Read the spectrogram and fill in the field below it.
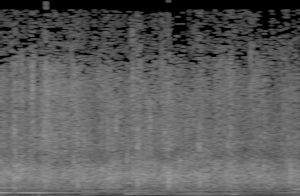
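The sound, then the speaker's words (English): An audience applauding the ministry together, a dense, steady wash of many hands clapping at even loudness for the whole stretch, with a faint sustained tone humming underneath and no talking. “Yeah, give the ministry a hand clap.”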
